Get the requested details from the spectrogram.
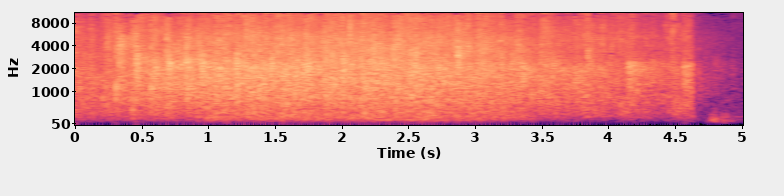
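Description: An audience at an AA meeting claps for a speaker who has just finished, in a dense, sustained wash of applause that holds strong for several seconds, then thins out and fades near the end.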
